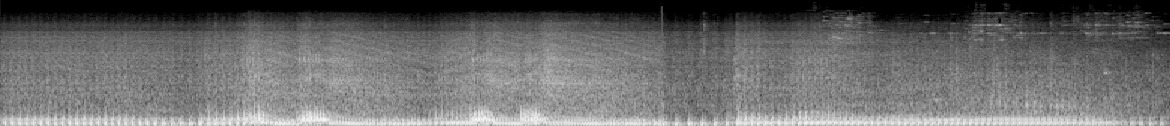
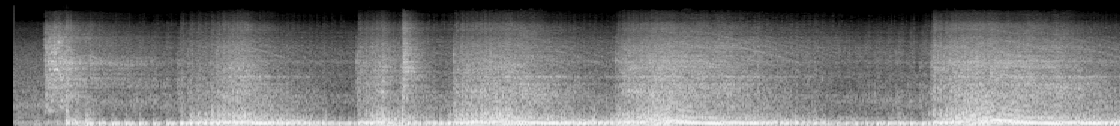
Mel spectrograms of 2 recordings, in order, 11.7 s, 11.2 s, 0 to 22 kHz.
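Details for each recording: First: Suzuki Quadrunner 500 (LT-F500F, about 2000) single-cylinder: lumpy idle broken by sputtering pops, backfiring and not revving off idle. Cause was a faulty vacuum-actuated fuel petcock leaking vacuum. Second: Circa 2000 Suzuki LT-F500F Quadrunner 500 after fixing backfiring and no-rev by capping the faulty vacuum petcock's carburetor vacuum port: engine revs freely and cleanly up and down with no popping.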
